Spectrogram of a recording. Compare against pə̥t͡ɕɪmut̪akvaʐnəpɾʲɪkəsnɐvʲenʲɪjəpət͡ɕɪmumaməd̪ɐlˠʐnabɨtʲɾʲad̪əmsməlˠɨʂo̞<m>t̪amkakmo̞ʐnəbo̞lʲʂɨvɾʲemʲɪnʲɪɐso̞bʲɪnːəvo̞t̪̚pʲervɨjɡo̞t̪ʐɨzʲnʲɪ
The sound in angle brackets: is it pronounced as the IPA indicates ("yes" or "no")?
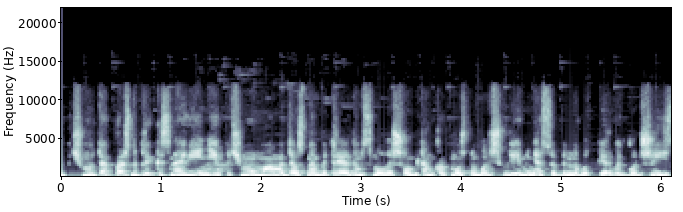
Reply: yes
